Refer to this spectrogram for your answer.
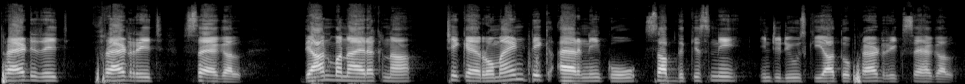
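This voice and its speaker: A man teaching English literature for exams, asking his students the same question again and again and reading English passages out slowly. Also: on the high side, bright, forceful tone, clean tone, no echo, low-quality recording. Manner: repeats key answers as quiz questions to students; mixes Hindi and English, reads English passages slowly. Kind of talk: exam-prep lecture.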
